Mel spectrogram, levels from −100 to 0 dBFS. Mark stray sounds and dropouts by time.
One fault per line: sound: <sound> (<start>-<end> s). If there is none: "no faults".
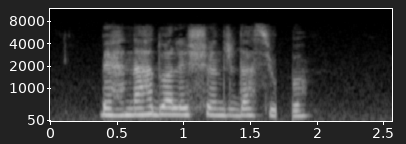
sound: dropout (1.7-1.8 s)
